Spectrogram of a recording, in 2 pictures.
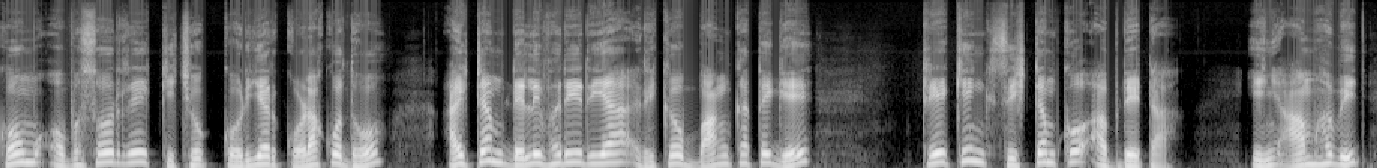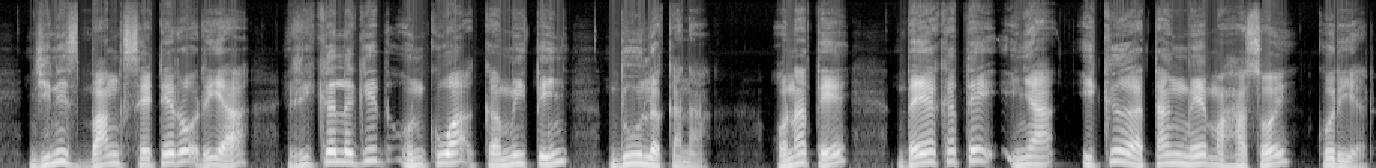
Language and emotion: Santali, disgusted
